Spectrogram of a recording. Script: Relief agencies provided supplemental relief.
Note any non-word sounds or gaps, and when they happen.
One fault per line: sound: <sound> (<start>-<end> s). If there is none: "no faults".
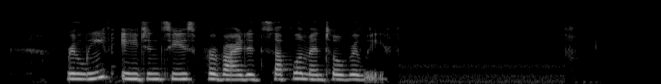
no faults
